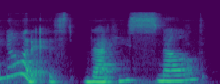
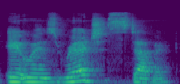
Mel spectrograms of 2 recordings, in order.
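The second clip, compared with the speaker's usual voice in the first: ordinary delivery, nothing marked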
